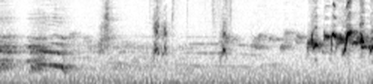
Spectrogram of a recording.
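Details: Caged red-whiskered bulbul showing off its song phrasing: short bright whistled and chirpy notes, spaced apart, then a louder rapid burst of warbled notes near the end. A lower swooping note is heard early on.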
